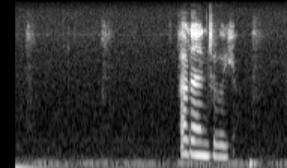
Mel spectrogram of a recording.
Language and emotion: Russian, neutral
